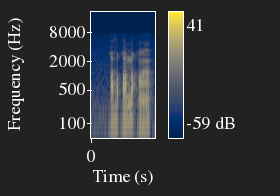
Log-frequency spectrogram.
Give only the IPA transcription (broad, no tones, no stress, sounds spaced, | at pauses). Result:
qʷ ɛ ɦ u qʷ ɛ m ɛ qʷ ã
